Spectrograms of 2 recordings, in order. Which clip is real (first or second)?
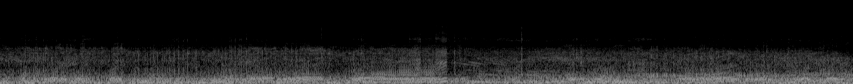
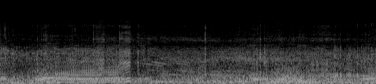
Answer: second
